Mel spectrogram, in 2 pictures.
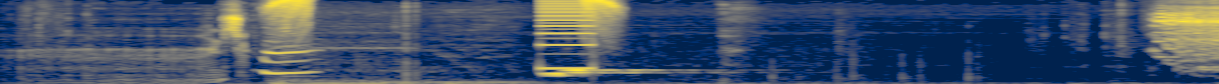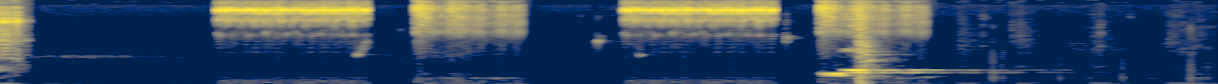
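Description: Short electronic chimes and blips play.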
